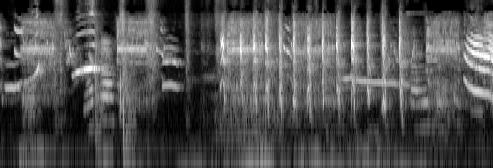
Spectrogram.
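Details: Talkative pet Indian ringneck parrot kept indoors chatters in squeaky, speech-like bursts, some with rising and falling tones, then a quick run of sharp clicking syllables before more high chatter at the end.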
